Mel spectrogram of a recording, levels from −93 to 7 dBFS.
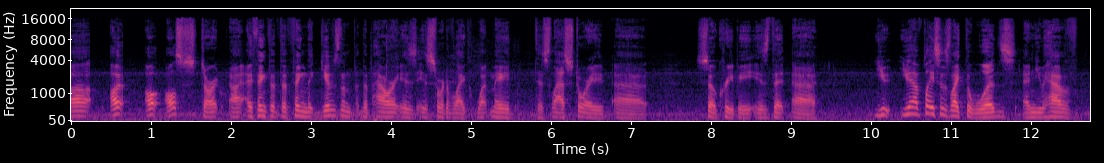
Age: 30-49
